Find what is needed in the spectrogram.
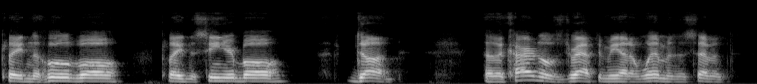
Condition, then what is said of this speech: Parkinson's disease. You have less to to, to protrude, and uh, you know therapy is a must.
